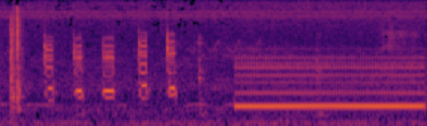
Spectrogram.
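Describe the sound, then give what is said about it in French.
Telephone keypad tones sound as six short, evenly spaced beeps of varying pitch while a number is dialed. A loud, steady single-pitched tone follows and holds until the end. “Pour en savoir plus, je vais téléphoner à Laurent Kell.”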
